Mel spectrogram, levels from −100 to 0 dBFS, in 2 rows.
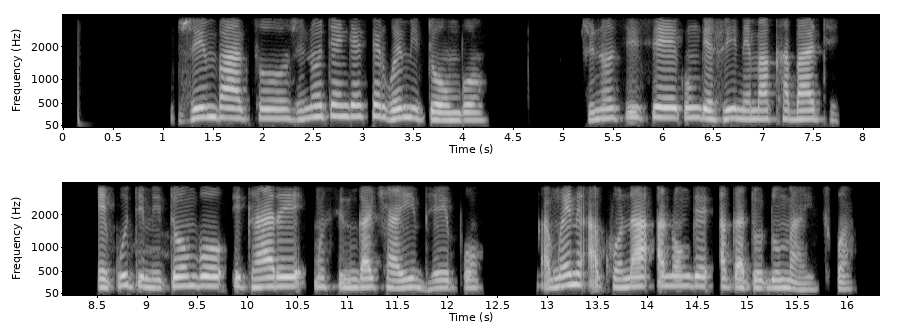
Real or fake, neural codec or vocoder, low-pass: fake; autoencoder, 48 kHz, 128 numbers a frame, DAC-VAE, trained on Japanese speech; 3.6 kHz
